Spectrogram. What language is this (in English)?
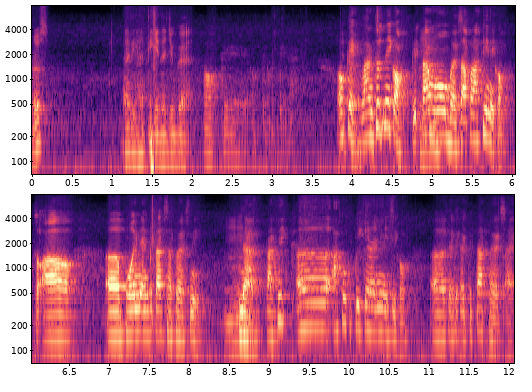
Indonesian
